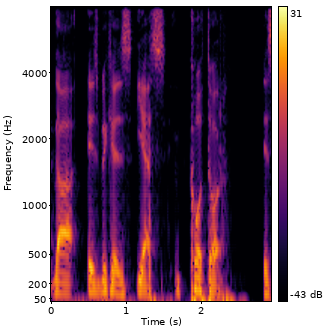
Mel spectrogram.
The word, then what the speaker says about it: Qatar: Uh, the only reason that I pronounced it k like that is because yes, cotto is how you pronounce it.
